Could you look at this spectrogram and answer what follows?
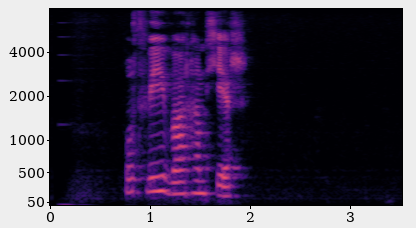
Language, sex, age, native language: Icelandic, female, 30-39, Icelandic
